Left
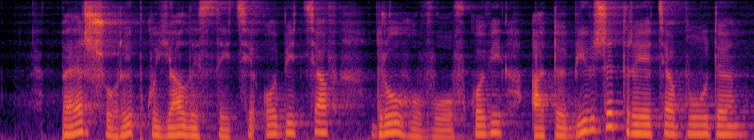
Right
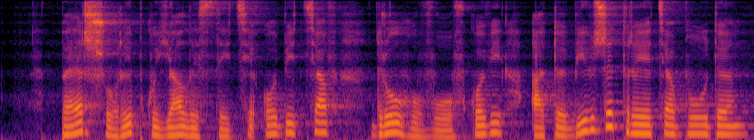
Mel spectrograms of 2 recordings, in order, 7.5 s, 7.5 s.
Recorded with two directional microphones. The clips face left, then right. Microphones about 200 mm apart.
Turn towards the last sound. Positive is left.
turn(degrees=-35)  # may be behind; listen again after turning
